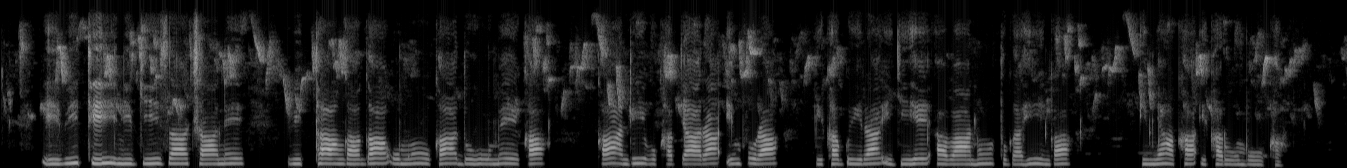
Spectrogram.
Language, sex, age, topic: Kinyarwanda, female, 50+, agriculture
